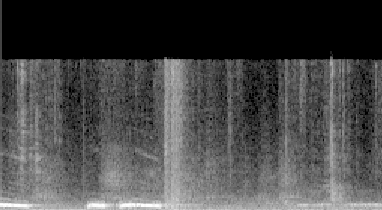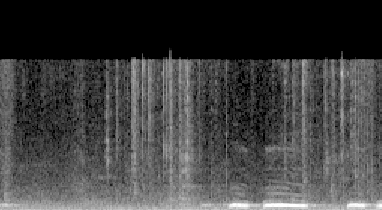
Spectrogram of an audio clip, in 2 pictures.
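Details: Spotted dove from Can Tho, Vietnam, giving 'chụp chụp ô' calls: a pair of low coos at the start, a long quiet stretch with faint murmuring, then more paired coos near the end.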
